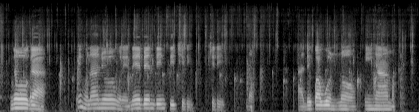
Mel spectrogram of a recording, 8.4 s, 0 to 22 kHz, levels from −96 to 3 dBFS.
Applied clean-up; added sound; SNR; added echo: neural mask model RNNoise.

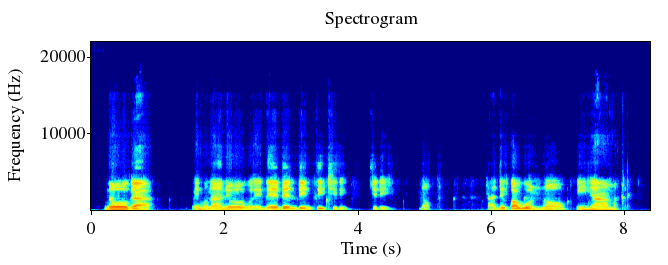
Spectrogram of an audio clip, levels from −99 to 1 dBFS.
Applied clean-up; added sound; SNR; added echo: neural mask model DeepFilterNet 3.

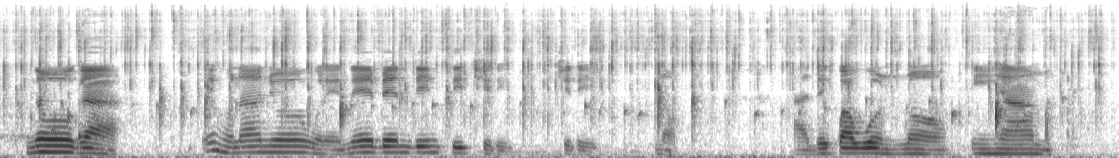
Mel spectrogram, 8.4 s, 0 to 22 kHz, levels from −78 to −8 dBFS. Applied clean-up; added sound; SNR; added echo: none; Gurgling / Liquid; 7 dB; none.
